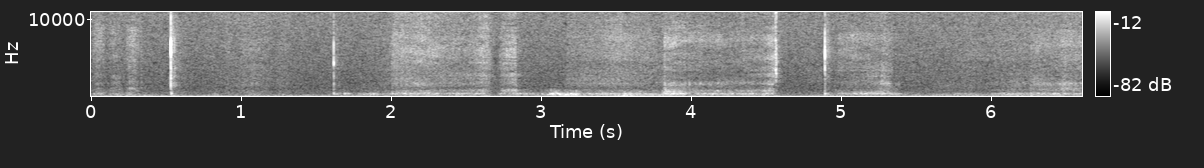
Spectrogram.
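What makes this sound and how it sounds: Long acrylic nails scratch and tap across the front panel of a small, closed, printed cardboard Fitbit Versa 3 box lying on carpet. Soft, papery scratching swells and fades, broken by a few sharp, bright clicks from the nail taps.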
